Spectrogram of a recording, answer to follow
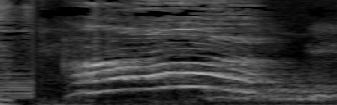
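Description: A cat's single long meow, rising and then falling in pitch, just after a burst of music cuts off.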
